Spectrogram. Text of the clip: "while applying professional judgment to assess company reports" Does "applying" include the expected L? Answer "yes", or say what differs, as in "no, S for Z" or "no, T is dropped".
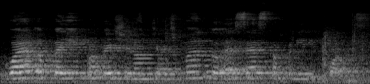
no, L is dropped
